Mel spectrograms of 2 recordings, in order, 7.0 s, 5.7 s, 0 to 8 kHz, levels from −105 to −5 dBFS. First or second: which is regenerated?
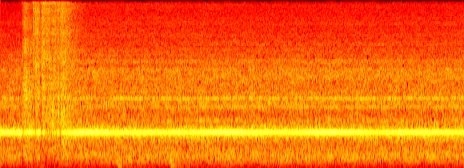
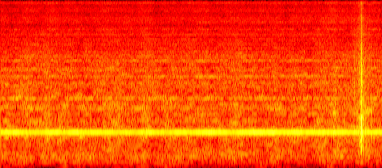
second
